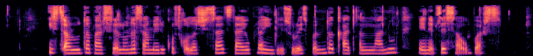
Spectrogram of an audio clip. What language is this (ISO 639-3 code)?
kat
